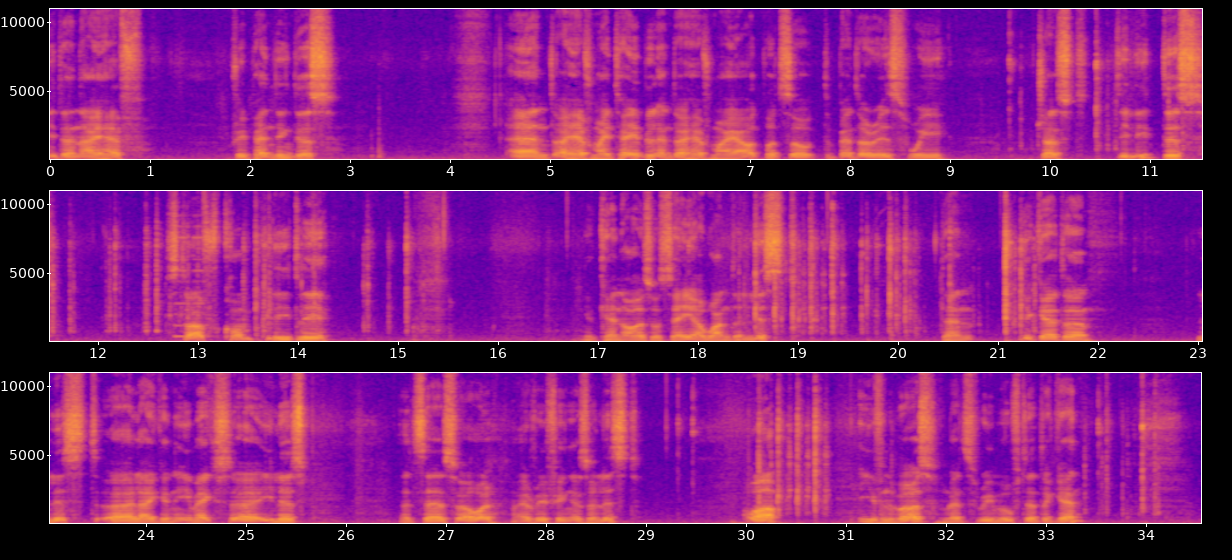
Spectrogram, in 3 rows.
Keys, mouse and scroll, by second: 8.6-10.1 drag, 10.8 ctrl+w, 13.0 ctrl+shift+Down, 13.9 ctrl+space, 14.0 ctrl+Down, 15.4 ctrl+w, 18.1 click, 18.9-20.9 typing, 21.4 ctrl+c, 29.6 click, 30.4 BackSpace, 33.0 click, 34.3 ctrl+w.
